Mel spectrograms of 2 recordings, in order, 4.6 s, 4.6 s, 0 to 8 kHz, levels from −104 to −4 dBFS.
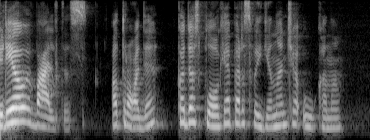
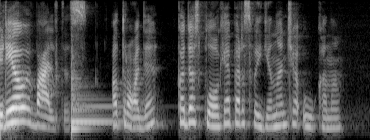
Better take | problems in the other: first | background sound (Snare drum); 11 dB below the speech

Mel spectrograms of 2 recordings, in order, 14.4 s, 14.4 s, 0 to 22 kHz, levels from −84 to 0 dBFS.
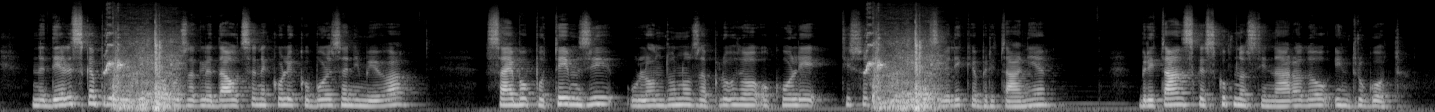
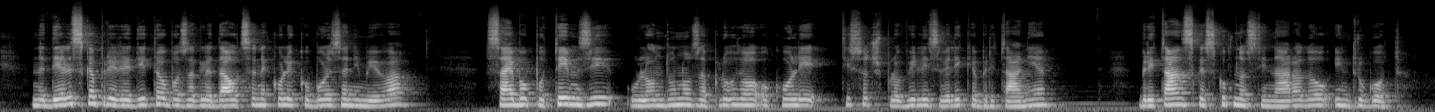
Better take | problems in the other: second | background sound (Drawer open or close); 3 dB above the speech

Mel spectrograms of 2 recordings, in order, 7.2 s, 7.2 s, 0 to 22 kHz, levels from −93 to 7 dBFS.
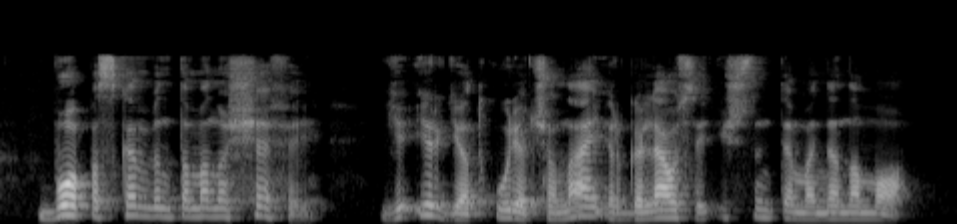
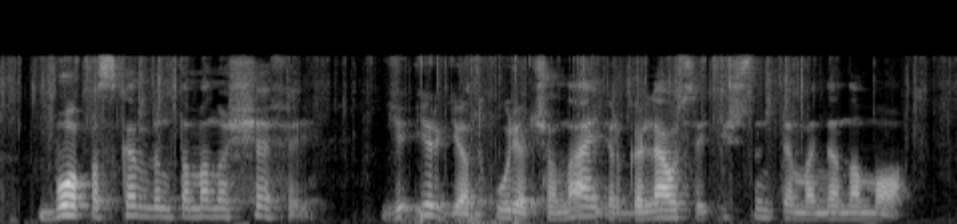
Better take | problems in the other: first | background sound (Crumpling, crinkling); 20 dB below the speech

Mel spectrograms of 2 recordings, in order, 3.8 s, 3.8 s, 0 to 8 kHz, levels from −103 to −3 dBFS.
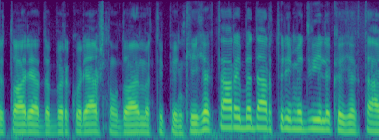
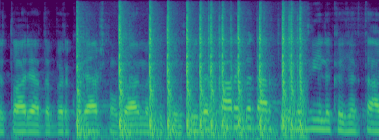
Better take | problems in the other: first | background sound (Cupboard open or close / Door); 2 dB above the speech // room echo; dies away in 2.2 s

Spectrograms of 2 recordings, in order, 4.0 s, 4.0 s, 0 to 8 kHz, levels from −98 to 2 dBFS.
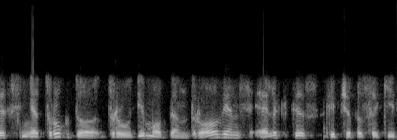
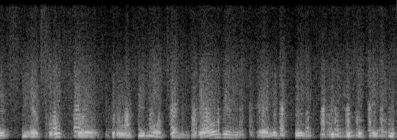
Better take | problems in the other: first | noise reduction (neural mask model RNNoise)

